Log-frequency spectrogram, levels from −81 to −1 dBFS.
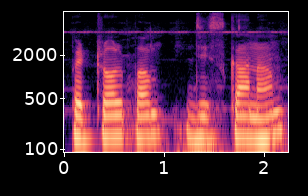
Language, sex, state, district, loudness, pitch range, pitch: Hindi, male, Bihar, Patna, -16 LUFS, 140-150 Hz, 145 Hz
